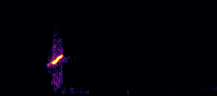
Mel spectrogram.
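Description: A single short rising whistle from a man calling his dogs.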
